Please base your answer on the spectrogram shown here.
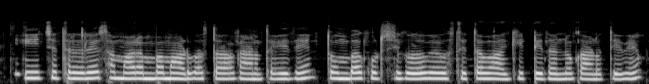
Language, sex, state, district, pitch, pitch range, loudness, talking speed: Kannada, female, Karnataka, Bidar, 265 Hz, 255-275 Hz, -12 LUFS, 120 wpm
